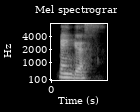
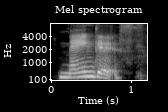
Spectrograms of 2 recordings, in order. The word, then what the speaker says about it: Mangas: Mangus. Mangus.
